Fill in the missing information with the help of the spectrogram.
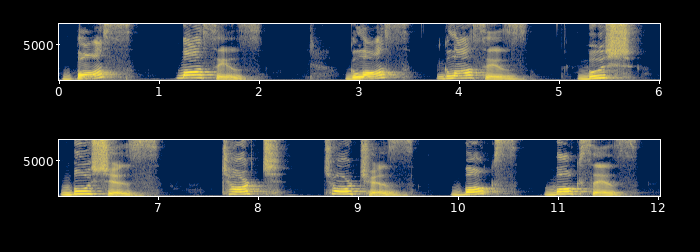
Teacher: закінчення is буде вимовлятися як із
